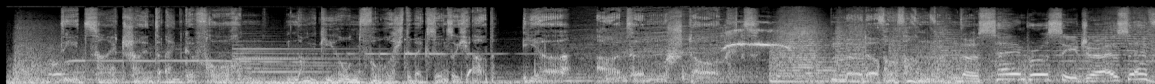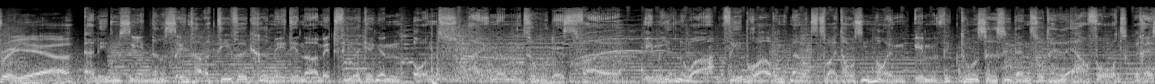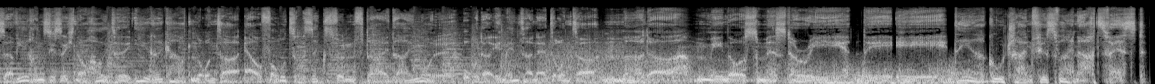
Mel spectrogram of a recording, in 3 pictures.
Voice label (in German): Funkspot; Murder Mystery Dinner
